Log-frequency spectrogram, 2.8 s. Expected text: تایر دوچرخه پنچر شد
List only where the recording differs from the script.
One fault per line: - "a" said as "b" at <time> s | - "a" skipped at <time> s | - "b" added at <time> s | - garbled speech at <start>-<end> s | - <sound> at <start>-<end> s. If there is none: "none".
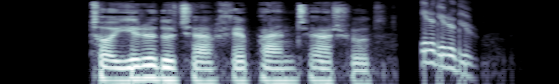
- chirp at 2.1-2.4 s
